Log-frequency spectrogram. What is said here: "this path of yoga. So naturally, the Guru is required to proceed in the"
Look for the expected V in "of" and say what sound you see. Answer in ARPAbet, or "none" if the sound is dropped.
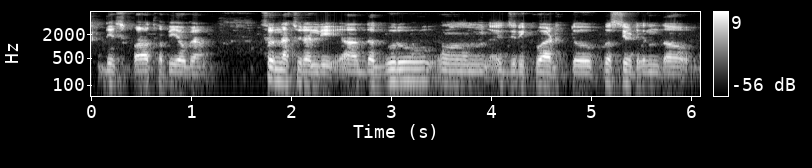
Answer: P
